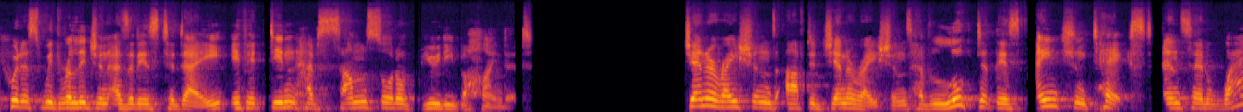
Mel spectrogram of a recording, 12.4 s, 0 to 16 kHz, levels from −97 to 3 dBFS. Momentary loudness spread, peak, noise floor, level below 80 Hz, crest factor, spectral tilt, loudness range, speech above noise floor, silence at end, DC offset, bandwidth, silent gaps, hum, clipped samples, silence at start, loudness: 8 LU; -4 dBFS; under -90 dBFS; -62 dBFS; 20 dB; -3.5 dB/octave; 5 LU; over 66 dB; 0 s; under 0.1%; 14.5 kHz; 5.17-5.21 s, 5.33-6.83 s, 10.29-10.34 s, 11.54-11.59 s; none; under 0.1%; 0 s; -24 LUFS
